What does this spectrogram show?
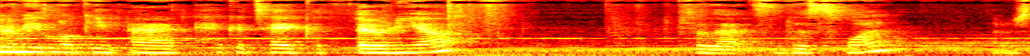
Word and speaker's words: Chthonia: So I'm going to start with Chthonia, and I'll add them in the description, the pronunciations for this. So this is k-tho-NEE-ah.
